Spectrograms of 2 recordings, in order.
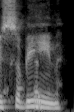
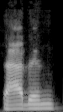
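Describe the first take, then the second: First: Sabine with a long ee, stress on bine; wrong name. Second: Sabin said SAY-bin, stress first; right name. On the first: Producer showing the wrong way, Sabine said suh-BEEN. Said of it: "if they call you Sabine". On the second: [name] correcting his name, Sabin said SAY-bin. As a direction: Sabin with short second vowel. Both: Shown as a demonstration.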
